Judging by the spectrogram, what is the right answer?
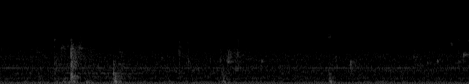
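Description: A spoon stirring a thickening oil-and-caustic-soda soap gel in a plastic bucket: near silence with a few faint knocks, the clearest just under a second in.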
